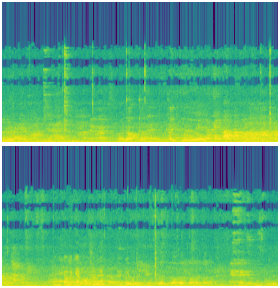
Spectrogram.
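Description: Adults talk and chatter nearby.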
